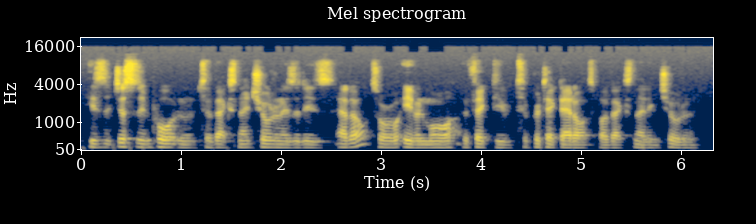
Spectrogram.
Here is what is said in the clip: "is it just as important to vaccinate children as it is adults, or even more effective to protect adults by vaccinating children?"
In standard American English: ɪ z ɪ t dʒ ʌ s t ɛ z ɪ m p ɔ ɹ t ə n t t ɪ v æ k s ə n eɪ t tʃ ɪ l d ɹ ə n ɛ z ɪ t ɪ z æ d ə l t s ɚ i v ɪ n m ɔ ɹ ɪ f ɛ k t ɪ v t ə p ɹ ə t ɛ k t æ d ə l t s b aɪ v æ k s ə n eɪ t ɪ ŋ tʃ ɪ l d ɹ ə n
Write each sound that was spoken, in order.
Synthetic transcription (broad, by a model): ɪ z ɪ t dʒ ʌ s t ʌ z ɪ m p ɔ ɹ t n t t ɪ v æ k s ə n eɪ t tʃ ɪ l d ɹ ə n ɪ z ɪ t ɪ z æ d ə l t s ɚ i v ɪ n m ɔ ɹ ɪ f ɛ k t ɪ v t ə p ɹ ə t ɛ k t æ d ə l t s b aɪ v æ k s ə n eɪ t ɪ ŋ tʃ ɪ l d ɹ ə n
